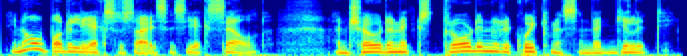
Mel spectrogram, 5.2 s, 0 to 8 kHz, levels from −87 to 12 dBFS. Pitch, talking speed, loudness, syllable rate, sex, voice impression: 150 Hz, 150 wpm, -17 LUFS, 6.4 syllables/s, male, masculine, middle-aged, slightly thin, weak, slightly soft, fluent, calm, reassuring, kind, modest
